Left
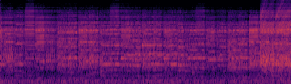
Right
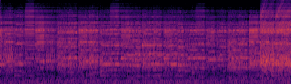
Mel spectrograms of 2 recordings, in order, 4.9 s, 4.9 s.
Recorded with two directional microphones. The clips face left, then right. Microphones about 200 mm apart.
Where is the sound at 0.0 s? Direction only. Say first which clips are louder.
Right 1 dB; 40° right (ahead or behind).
